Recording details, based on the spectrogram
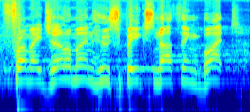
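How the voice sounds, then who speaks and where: A man's voice: high-pitched, flat delivery, normal speed, fairly bright tone. A man giving an emphatic introduction at a political rally, delivering it phrase by phrase. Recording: noisy amplified rally venue.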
